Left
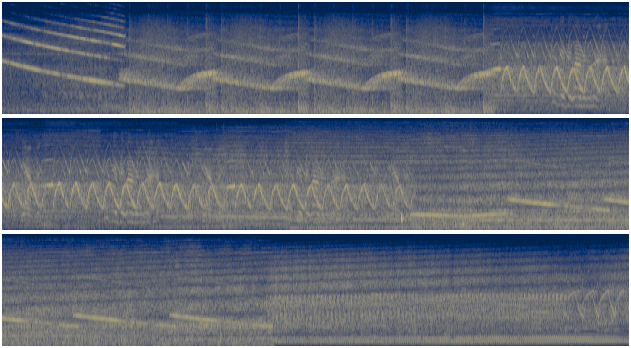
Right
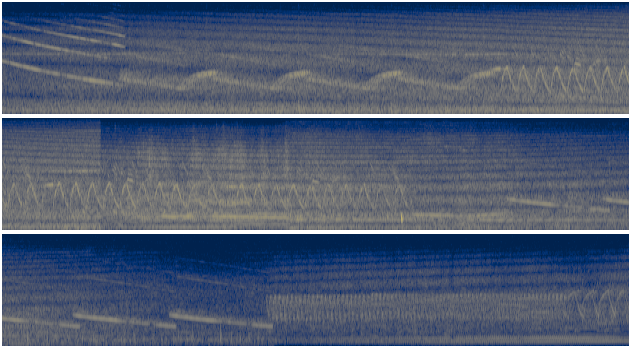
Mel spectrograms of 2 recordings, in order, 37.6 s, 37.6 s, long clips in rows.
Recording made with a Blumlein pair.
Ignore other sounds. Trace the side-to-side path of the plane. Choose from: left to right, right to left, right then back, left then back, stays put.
right to left.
